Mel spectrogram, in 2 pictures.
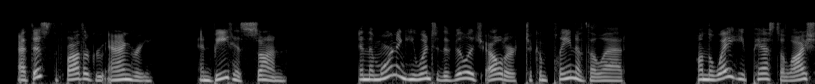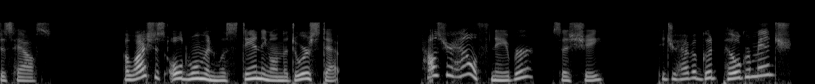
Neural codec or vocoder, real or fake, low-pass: none; real; 7.2 kHz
